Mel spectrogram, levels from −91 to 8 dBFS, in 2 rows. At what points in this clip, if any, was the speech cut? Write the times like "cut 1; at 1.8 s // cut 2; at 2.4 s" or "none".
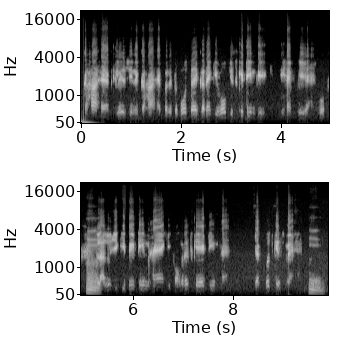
none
